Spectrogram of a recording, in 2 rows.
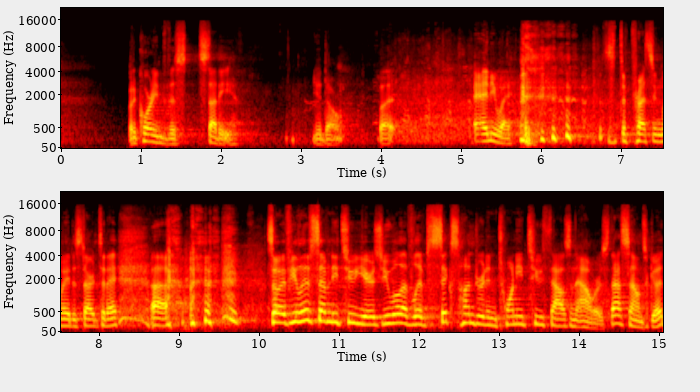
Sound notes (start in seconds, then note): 3.9 congregation laughs; 5.6 laughs; 9.0 laughs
